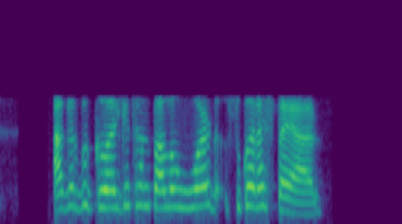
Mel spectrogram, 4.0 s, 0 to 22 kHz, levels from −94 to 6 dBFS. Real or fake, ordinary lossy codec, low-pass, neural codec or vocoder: real; none; 3.6 kHz; none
